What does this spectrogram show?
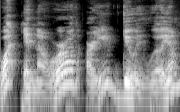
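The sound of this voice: A put-on character voice with a dark, mellow tone and a husky, rough edge. It moves at a fairly slow pace with very wide pitch swings.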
